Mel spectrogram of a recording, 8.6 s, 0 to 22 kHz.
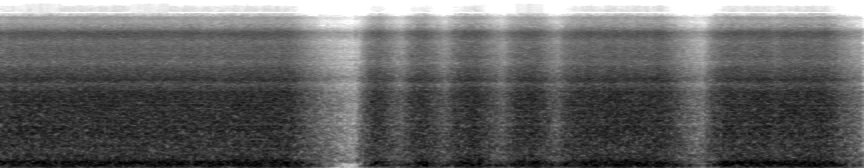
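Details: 2006 Vauxhall Corsa C 1.2 heater blower motor, which only worked on speed 4, run on the bench: rough, loud whirring that dips and recovers. Slightly smoother after oiling but still noisy; signs of water ingress.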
